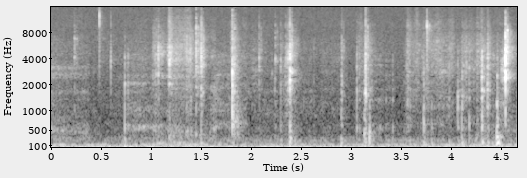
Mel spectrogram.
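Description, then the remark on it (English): Quiet handling noises as paper and a pen are picked up: paper rustling and crinkling with a scattering of small taps and clicks as the sheet is shuffled, with no voices. “Let me get my paper and pen.”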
